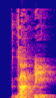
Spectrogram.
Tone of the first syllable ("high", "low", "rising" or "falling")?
high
